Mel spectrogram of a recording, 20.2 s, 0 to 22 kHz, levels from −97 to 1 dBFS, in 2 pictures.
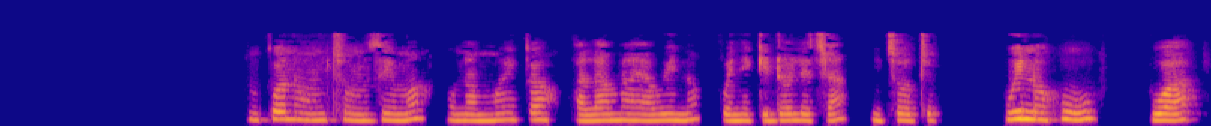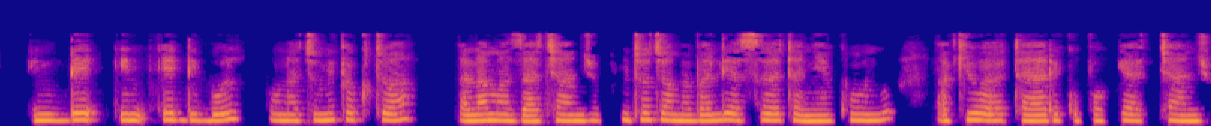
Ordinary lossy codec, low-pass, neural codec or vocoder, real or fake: MP3, 32 kbps; 7.2 kHz; none; real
